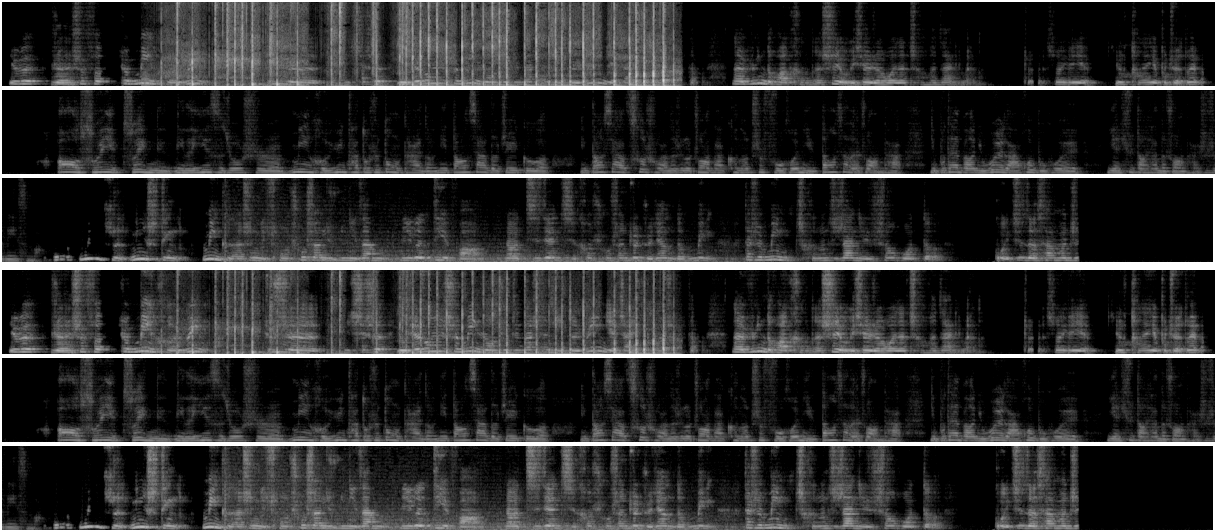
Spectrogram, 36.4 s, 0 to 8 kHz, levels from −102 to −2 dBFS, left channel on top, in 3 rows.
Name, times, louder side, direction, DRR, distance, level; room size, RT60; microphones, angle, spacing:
voice 1, 0.1-2.2 2.6-9.9 10.4-12.1 24.8-33.8 34.2-35.0, right 2 dB, 65° right, 4.0 m, -48 dB
sound 1, 1.4-6.8, left 8 dB, 45° left, 0.6 m, -36 dB
voice 2, 2.7-3.1 11.2-11.8 12.5-24.7 27.1-27.2 27.5-28.0, right 1 dB, 15° right, 2.1 m, -58 dB
sound 2, 26.5-32.7 34.2-34.3, right 2 dB, 45° right, 1.8 m, -61 dB
head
